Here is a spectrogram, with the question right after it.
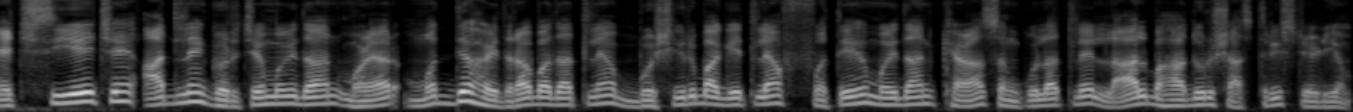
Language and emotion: Goan Konkani, neutral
